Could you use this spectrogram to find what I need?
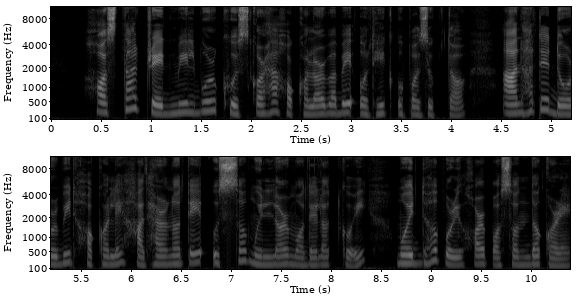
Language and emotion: Assamese, neutral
